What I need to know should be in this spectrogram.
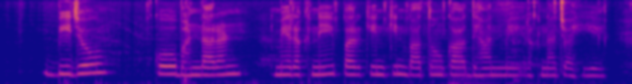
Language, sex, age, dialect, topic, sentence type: Hindi, female, 41-45, Garhwali, agriculture, question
